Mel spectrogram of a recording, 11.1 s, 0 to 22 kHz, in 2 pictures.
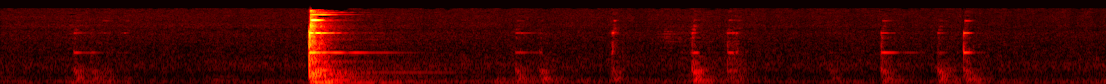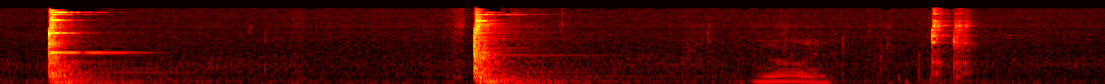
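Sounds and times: chisel ringing metallic blow: 1.6s - 2.2s, 5.8s - 6.4s, 7.9s - 8.7s.

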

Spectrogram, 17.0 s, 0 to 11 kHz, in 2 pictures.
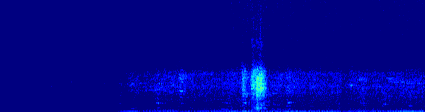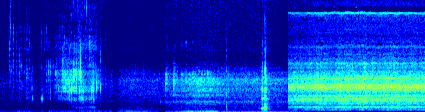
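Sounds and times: electric blender grinding: 14.3s - 17.0s.

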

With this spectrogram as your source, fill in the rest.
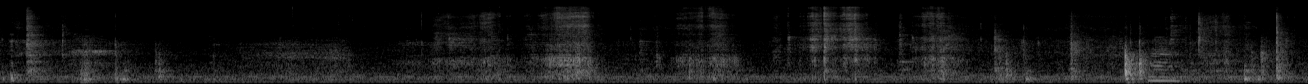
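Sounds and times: person slurping noodles: 4.3s - 6.1s.

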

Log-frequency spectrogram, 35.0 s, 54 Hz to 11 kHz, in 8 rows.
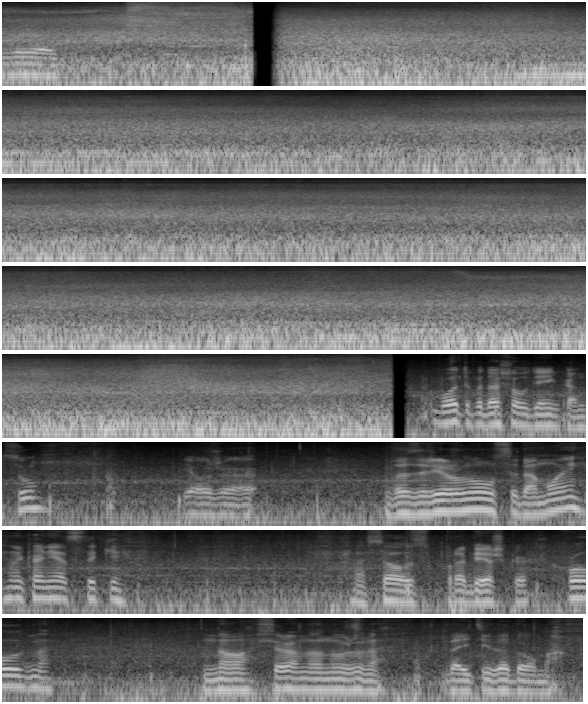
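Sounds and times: cars rumbling past: 0.0s - 20.5s
tyres hissing on wet road: 0.1s - 20.5s, 24.0s - 35.0s.

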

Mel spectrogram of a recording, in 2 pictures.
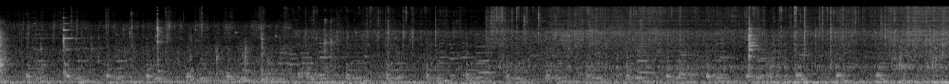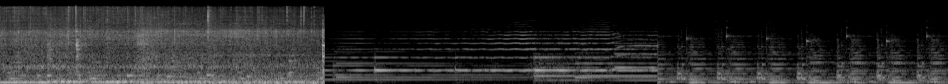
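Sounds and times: egg sizzling in a pan: 0.0s - 12.8s
bowed string music: 0.0s - 18.9s.

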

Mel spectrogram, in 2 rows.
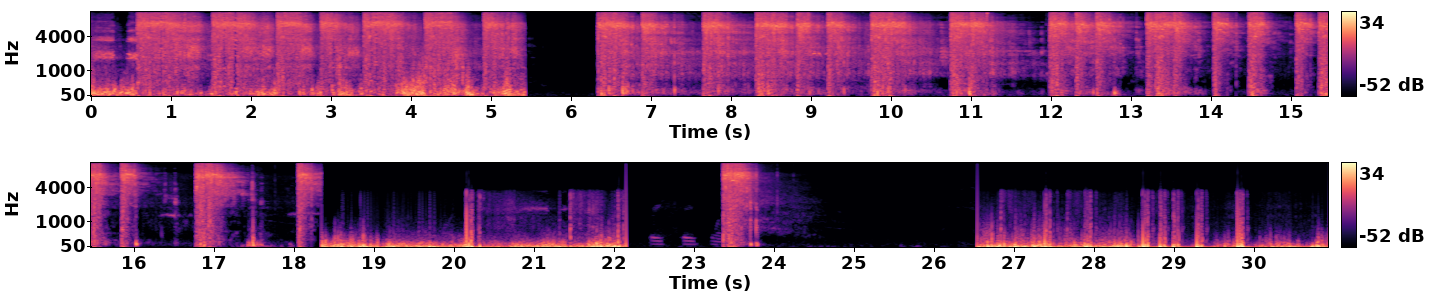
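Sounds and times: rifle shots: 0.6s - 5.4s, 6.3s - 16.2s, 16.8s - 18.4s, 23.4s - 24.1s.

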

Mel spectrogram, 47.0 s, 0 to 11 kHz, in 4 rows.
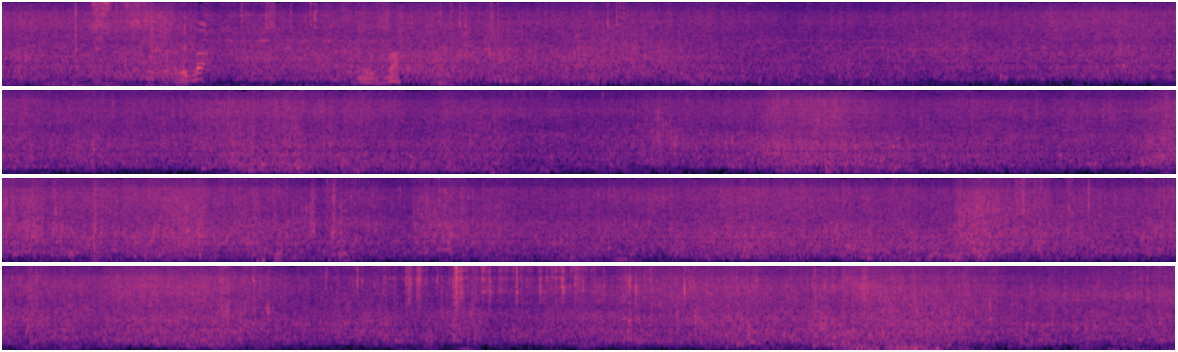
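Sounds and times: waves splashing on rocks: 0.0s - 7.5s, 22.7s - 46.9s.

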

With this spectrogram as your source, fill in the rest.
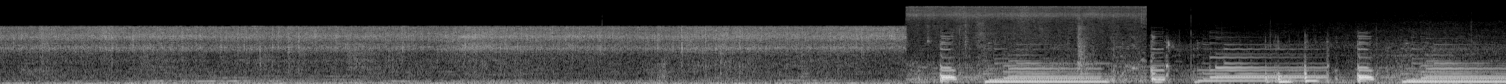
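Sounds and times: meat sizzling on a grill: 0.0s - 11.5s.

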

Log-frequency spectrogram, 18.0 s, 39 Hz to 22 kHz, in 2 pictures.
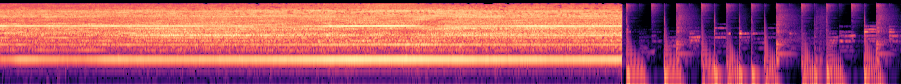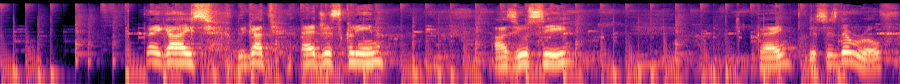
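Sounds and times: palm sander sanding metal: 0.0s - 6.2s, 11.5s - 16.7s
rhythmic music with a beat: 6.2s - 10.5s, 11.5s - 17.4s.

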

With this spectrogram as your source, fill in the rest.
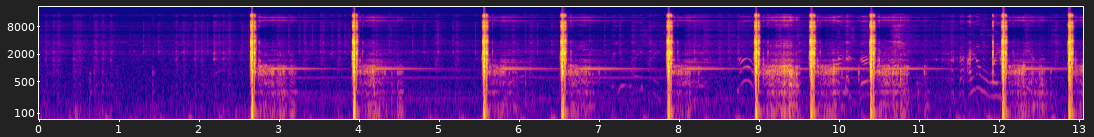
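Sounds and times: paintball marker shots: 5.5s - 13.0s.

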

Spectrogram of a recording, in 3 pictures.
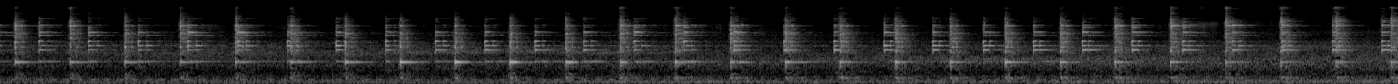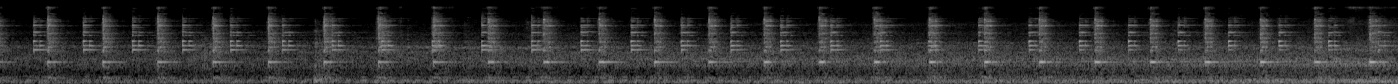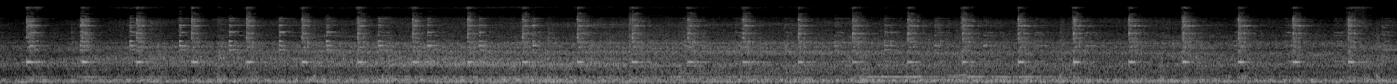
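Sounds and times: locomotive rumble: 0.0s - 41.9s.

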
